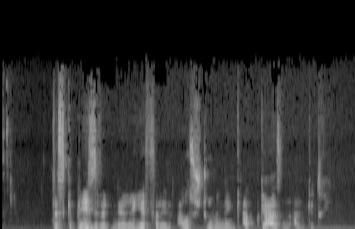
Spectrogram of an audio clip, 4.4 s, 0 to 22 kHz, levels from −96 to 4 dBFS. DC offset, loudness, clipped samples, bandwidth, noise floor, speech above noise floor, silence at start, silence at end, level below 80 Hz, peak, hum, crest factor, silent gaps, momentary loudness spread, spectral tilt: under 0.1%; -30 LUFS; under 0.1%; 16.5 kHz; -60 dBFS; 28 dB; 0.05 s; 0 s; -54 dBFS; -10 dBFS; none; 22 dB; none; 15 LU; -1.5 dB/octave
